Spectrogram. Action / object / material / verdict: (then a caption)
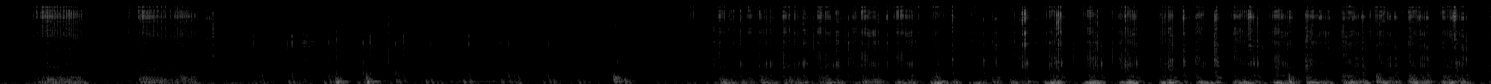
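scrape / plastic comb / plastic / none. Long nails scratch and strum the teeth of a solid beige plastic comb with a long handle, making quiet, crisp ticking and rasping. A few sparse bursts and light clicks come first, then after about seven seconds the strumming turns into a denser, steadier stream of bright scratchy flicks.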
